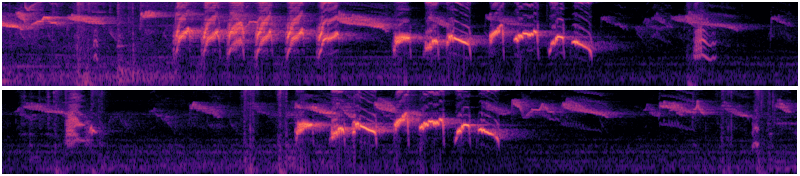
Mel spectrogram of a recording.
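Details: Red-whiskered bulbul fighting song for contest training: bright, fast runs of clipped whistles and chirps, some rising and falling, in two dense bursts with a quieter gap of soft twitters in the middle.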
